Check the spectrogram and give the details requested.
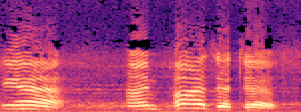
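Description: An actor playing a blunt, dismissive, slangy city resident in a 1940s radio bit part. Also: male voice, very high-pitched, expressive, slow pace, a bit bright, soft background music, full character voice. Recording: noisy 1940s radio recording.

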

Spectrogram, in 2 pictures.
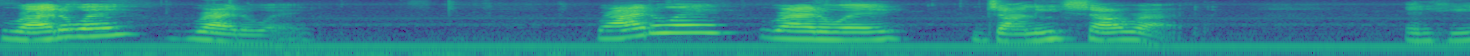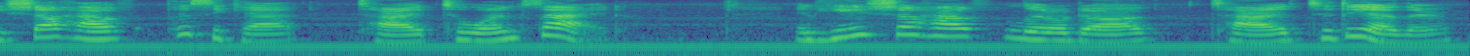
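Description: A woman reading nursery rhymes aloud for children as a guest reader, in a deliberate, sing-song way. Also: a little high, animated. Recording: noisy home recording with hum.

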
